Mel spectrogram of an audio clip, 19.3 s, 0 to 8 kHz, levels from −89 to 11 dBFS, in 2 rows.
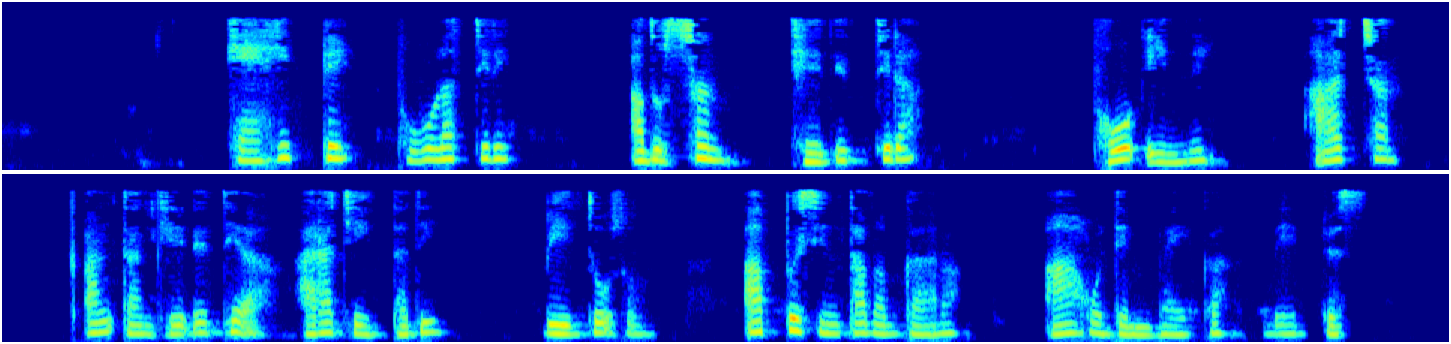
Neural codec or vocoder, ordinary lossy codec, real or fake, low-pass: codec, 16 kHz, 1 kbps, X-Codec, HuBERT features, trained on LibriSpeech; MP3, 24 kbps; fake; 7.2 kHz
